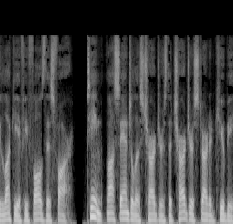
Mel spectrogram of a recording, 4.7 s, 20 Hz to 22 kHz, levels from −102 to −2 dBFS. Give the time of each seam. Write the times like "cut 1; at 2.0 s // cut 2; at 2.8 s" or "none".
cut 1; at 1.6 s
